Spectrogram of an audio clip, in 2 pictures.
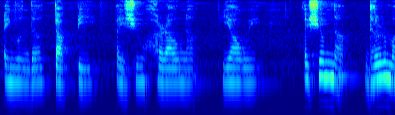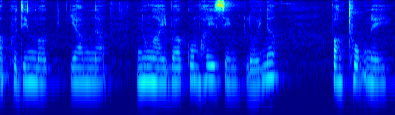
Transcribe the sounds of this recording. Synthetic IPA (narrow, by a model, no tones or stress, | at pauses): ɐjŋondɐtak̚pi | ɐjsuhɐɾawnɐ | jawi | ɐsumnɐdʱɐɾmɐkʰudiŋmɐk̚jamnɐ | nuŋajbɐkumɦɐjsiŋlojnɐ | paŋtʰok̚nɐj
